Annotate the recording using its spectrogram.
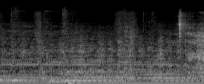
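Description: A whippet panting, with a few quick breaths, over background music with steady held notes.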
